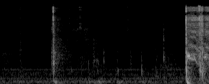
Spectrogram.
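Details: 1985 Canon AE-1 Program shutter release before oiling: a small click, then a harsh release with a brief high squeal from a dry mirror-box gear. A drop of Aerokroil on that gear cured it.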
